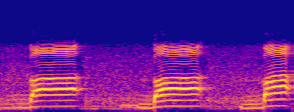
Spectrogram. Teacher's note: با نکلتی ہے دونوں ہونٹوں کے تری والے حصے کو ملانے سے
